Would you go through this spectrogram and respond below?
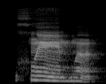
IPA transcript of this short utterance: xʷẽːmbə̃

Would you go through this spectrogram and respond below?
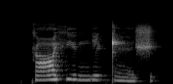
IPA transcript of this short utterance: kɑfʲøŋiʈæ̤ʃ

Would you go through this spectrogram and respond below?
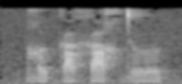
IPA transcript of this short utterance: ʁɯkaxaχ dɵ

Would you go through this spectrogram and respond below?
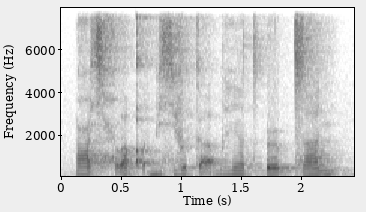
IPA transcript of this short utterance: ʕə̰sʲħo̰ɐ̯qʼə̰ bʲəsʲvəka̰bɦẽɐ̯ t͡sʼə˞b d͡zanʲ

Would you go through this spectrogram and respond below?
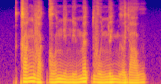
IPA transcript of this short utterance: ka˧˥ŋva˨˩k̚ɣo˨˩˦ ni˨˩ni˨˩˨mɛ˦˥t̚ vo˨˩ ɲə˧˥jmɨ˨˩˨ə̯ja˨˩˦w

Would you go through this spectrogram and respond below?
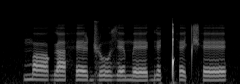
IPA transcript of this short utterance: mɒːɡa hɛːɖ͡ʐoːzɛmɛː ɡɛǃʰɛt͡ʃʰɛ

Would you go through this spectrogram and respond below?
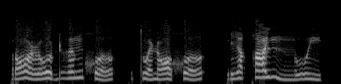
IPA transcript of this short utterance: ɾɔ˩˧˩ɭo˩˧˩ ɖʱœ˦˥ŋχʷɤ˧˩˧ | tʷɐ˧˩˧ɳɔ˩˧˩ χʷɤ˧˩˧ | ɾi˩˧˩qœ˦˥lʲ nːu˩˧˩j

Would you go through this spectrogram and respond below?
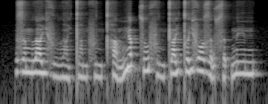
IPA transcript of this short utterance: zə˧mla˧j vṳ˨˩la̤˨˩j t̪a̤˨˩mfə̤˨˩n t̪ʰa˧˩mɲa˦˥t̚su˨˦ fə̤˨˩nt̪a˨˦jt̪ə˨˦jvɔ˧ zə̰˧˨wsə˨˩t̚ni˧m

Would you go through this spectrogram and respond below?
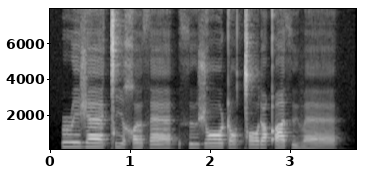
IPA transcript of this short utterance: ɹe˦ʒæː˦ǀi˦˨ χœ˧θæ˦ | θʉ˧ʒɔː˦ ʈɔ˧ǀɔ˦ ɾø˧qʼæ˦θy˨βæː˨

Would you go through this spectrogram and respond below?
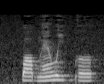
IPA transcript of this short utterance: k͡pɔ˨bɛ̃˨˦wi˧ ɡ͡bo˧

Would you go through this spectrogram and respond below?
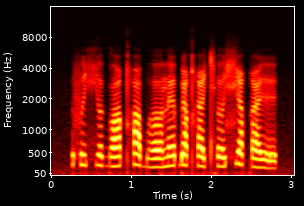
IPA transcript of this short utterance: fɪçəɡɒ qʰɒbʱʌ nɛɓɪqʰicʰə ɕiqɪ

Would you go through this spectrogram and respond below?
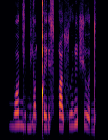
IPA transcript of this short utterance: bɔɡʲɛ̤bjɔ ǃɪɾʲusqʷæ sʷæ̤ŋ ʃʊd

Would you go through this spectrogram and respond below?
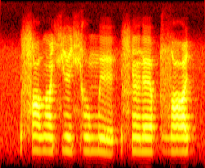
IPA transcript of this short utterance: ɬɛðˤɛ̃çe çɤʊ̯me | ɬɛ̃ɾɛp zˤi

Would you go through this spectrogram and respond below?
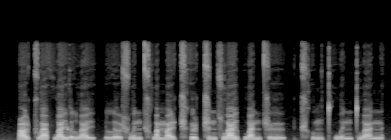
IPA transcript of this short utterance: ɑ˥˩ʊ̯ʈ͡ʂwä˥fwa˥˩ɪ̯ɻɤ˩ lwa˥˩ɪ̯ | lɤ̰˨˩ ʂwə˧˥nʈ͡ʂʰwä˧ma˧˥ɪ̯ʈ͡ʂʰɻ̩˥˩ ʈ͡ʂə˧˥nswa˥ɪ̯pwa̰˨˩nʈ͡ʂɻ̩˥˩ | ʈ͡ʂʰʊ̰˨˩ŋ t̪ʰwə˧˥nt̪wa˥n

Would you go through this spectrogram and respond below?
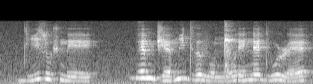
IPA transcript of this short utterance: dʱi˩˥zu˦˨ʃme˨˩ | bʱɛ˥md͡ʒɛ˨˩mi˥ dʱə˧˥˧vo˨˩ŋ͡ǃo˩˥ ɾe˩˥nɛ˥dʱu˧˥˧ ɭɛ˩˥

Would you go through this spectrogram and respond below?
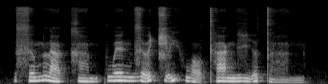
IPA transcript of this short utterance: sə˨˦mla˨˩k̚xa̤˨˩m kwɛ˧ŋ zə̰ː˧˥t͡ɕə̰˧˥jhwɔ˧˩ t̪ʰa˧ŋɣḭ˧˥ə̯ t̪a̤˨˩ŋ

